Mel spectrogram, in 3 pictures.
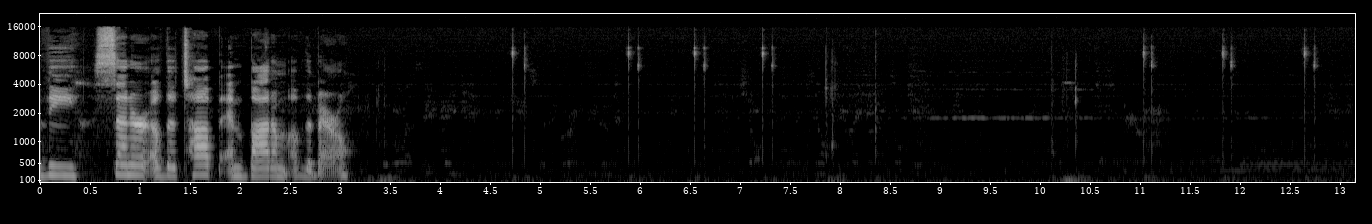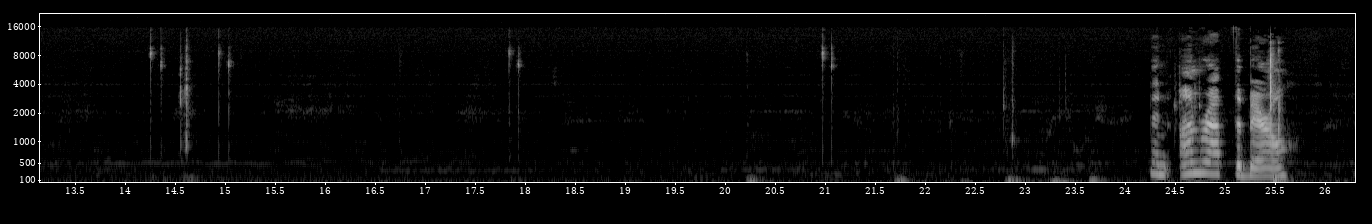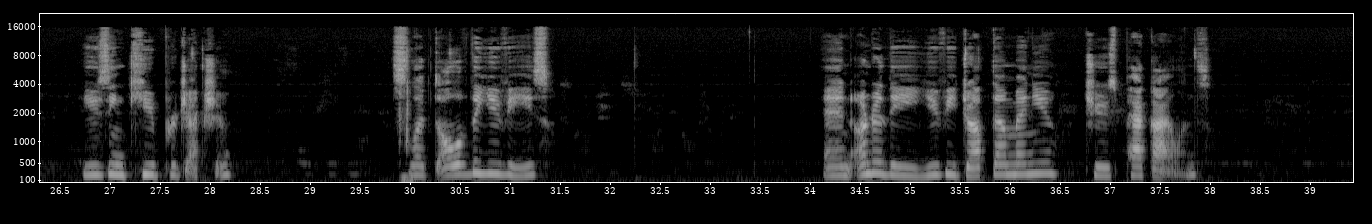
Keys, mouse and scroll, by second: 2.1-4.8 scroll up 4, 4.8 shift+click, 5.9 shift+click, 6.6 shift+click, 7.3 shift+click, 8.3-11.1 middle drag, 11.1 shift+click, 11.9 shift+click, 12.7 shift+click, 14.3 shift+click, 22.8 KP_1, 23.8 a, 27.9 u, 32.2 b, 37.9-39.4 drag.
